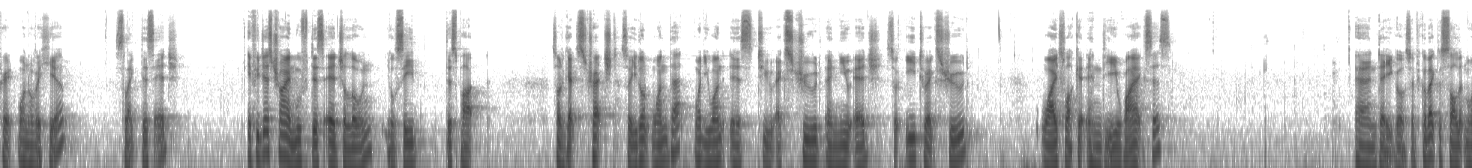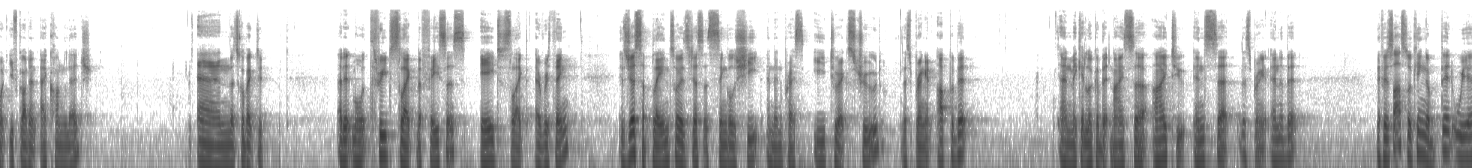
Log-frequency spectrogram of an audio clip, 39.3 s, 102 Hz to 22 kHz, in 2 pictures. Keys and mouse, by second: 1.5 click, 4.7 click, 8.1 click, 9.1 x, 10.5 ctrl+z, 10.9 ctrl+z, 12.0 e, 16.6-17.1 middle drag, 17.1 click, 17.3 Tab, 18.3 z, 19.8-21.2 middle drag, 22.8 Tab, 24.5 3, 25.7 a, 26.5-27.2 drag, 27.6-28.0 shift+drag, 29.6 click, 30.2 e, 34.6 i.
